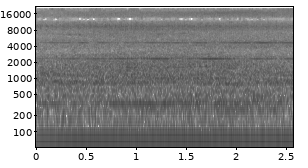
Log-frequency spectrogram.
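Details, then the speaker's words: Mercedes G-Wagon V8 idling after engine cleanup of stray oil and fresh coolant: deep smooth steady hum, no knocks or misses, running cleanly; normal idle. "she's running great oh man that had me worried guys"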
